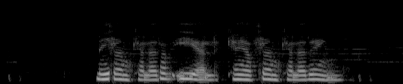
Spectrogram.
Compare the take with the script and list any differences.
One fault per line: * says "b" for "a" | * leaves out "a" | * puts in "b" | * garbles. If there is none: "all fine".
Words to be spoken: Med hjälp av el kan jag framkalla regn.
* says "framkalla" for "hjälp"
